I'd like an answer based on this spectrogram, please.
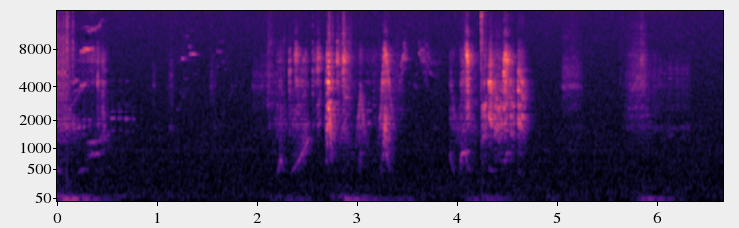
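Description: Anki Vector robot moving about: short bursts of its small motors whirring as it turns on its treads and lifts its arm, mixed with quick rising chirps. There are four bursts, the middle two the longest and loudest.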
